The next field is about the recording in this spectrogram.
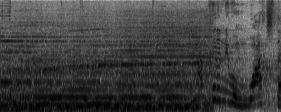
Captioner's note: sirens blaring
